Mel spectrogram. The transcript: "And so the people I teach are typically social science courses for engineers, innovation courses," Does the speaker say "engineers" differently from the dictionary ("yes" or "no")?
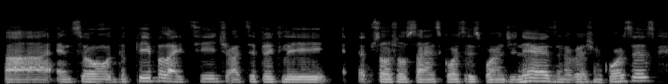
no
